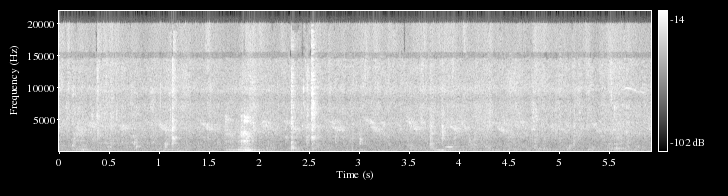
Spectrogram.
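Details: Native pigs on a farm give a single short, low grunt near the middle, followed by a few softer faint grunts, over a steady rural background with faint high bird chirps and light knocking.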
